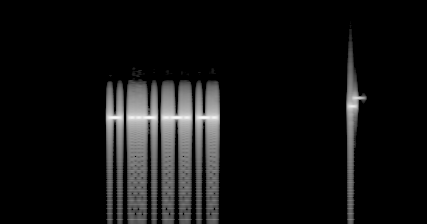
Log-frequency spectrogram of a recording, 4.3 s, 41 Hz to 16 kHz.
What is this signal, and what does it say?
Morse code, heard as a keyed tone, about 34 wpm, 700 Hz. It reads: TURN
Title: Top 500 Words 35wpm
